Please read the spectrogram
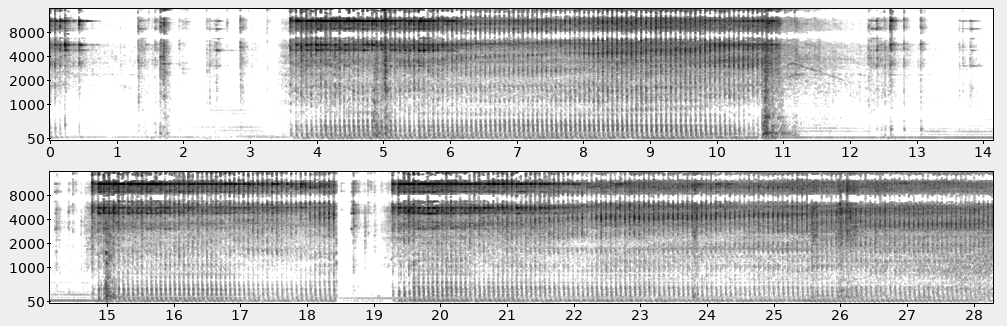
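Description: Bosch Brute electric breaker hammer pounding concrete with a rapid, steady hammering, in three long runs separated by short pauses.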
